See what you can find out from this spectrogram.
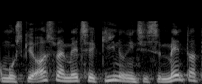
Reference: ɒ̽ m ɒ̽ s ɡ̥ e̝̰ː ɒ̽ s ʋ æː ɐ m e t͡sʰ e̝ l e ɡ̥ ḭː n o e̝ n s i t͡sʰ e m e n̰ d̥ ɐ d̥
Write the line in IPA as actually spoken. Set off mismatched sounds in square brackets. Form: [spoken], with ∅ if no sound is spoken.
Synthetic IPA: ɒ̽ m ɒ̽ s ɡ̥ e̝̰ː ɒ̽ s ʋ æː ɐ m e t͡sʰ e̝ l [æ] ɡ̥ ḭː n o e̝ n s i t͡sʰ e m e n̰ d̥ ɐ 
